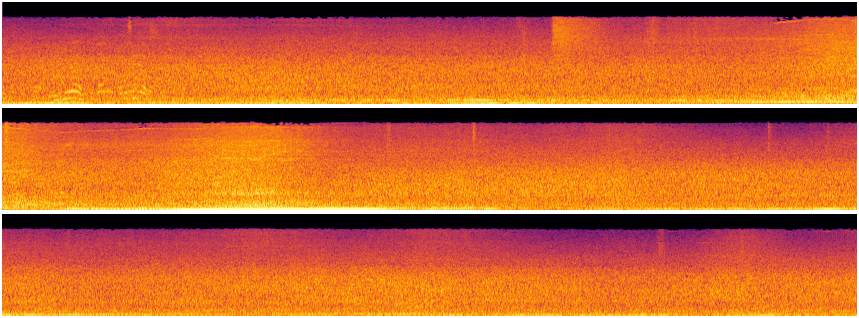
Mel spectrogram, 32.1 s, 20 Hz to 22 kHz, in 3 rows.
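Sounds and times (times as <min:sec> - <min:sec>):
street traffic noise: 0:00.0 - 0:32.0
truck passing with deep rumble: 0:02.0 - 0:23.2.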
